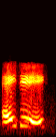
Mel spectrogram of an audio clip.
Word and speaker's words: ad valorem: It's ADVALOREM.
